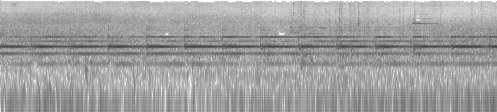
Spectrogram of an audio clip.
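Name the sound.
CSX northbound train passing in snow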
